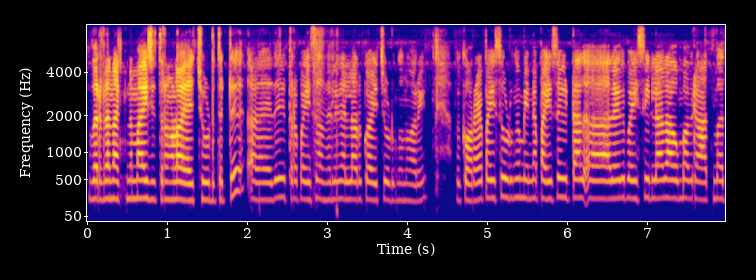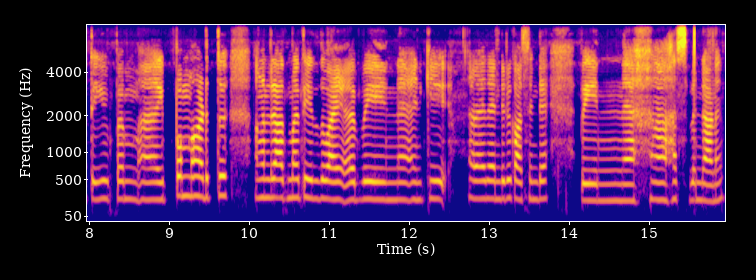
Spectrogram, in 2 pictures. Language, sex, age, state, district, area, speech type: Malayalam, male, 45-60, Kerala, Kozhikode, urban, spontaneous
